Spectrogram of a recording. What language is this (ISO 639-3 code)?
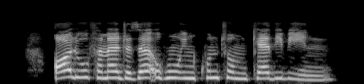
ara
